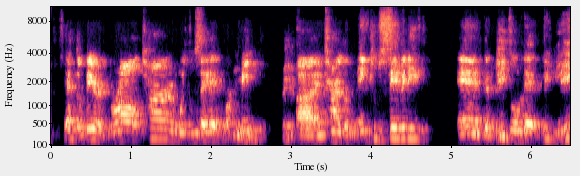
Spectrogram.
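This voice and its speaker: A man with a Mississippi accent speaks with very wide pitch swings. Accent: Southern US (Mississippi). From US South, northern Mississippi. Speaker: researcher. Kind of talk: presentation.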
